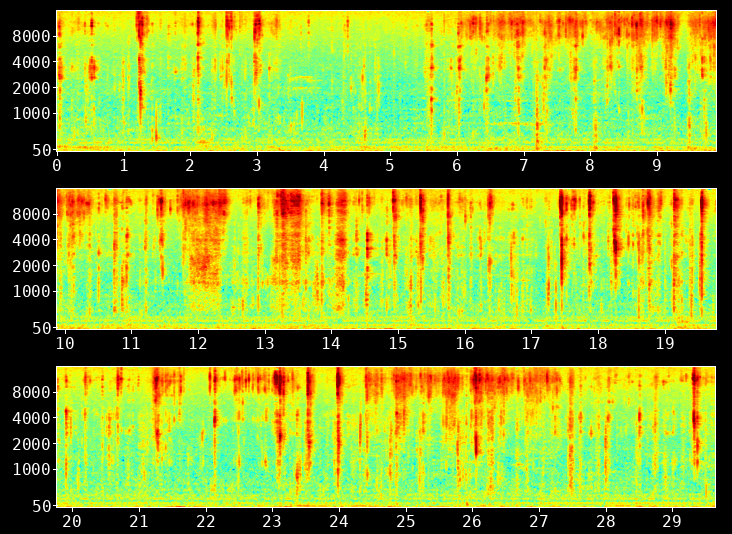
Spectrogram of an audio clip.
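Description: Close-miked chewing and biting of a mouthful of rice and butter chicken curry, with many sharp crunchy clicks throughout. A faint steady low hum runs underneath.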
